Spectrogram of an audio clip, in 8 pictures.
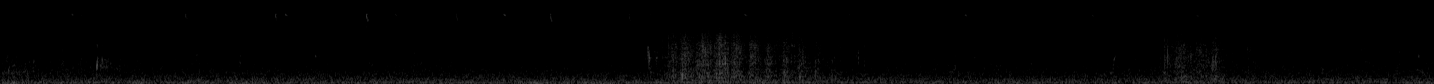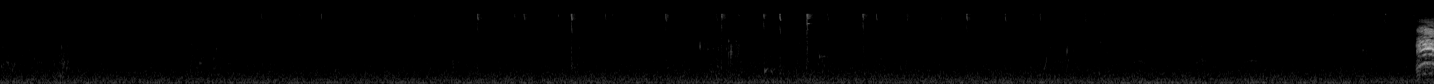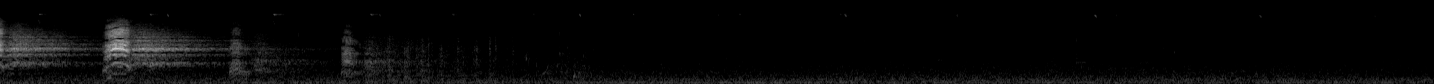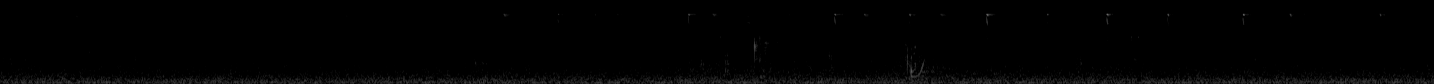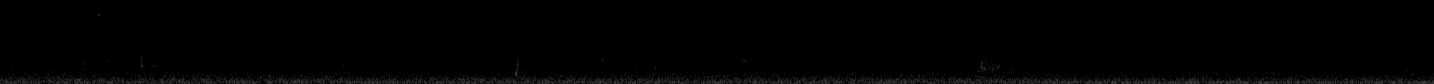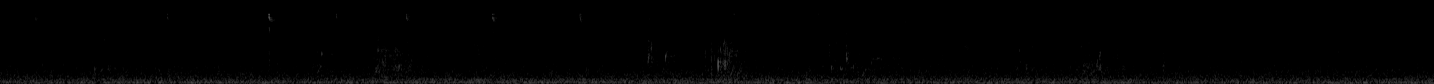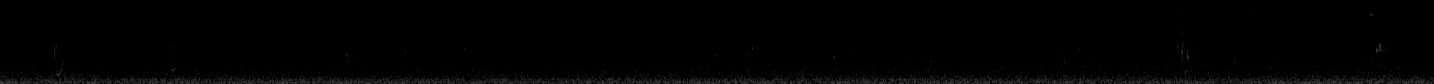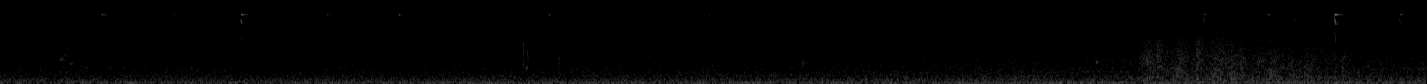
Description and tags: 20081208 1952 monfrague murcielago,buitre
Recorded in Monfragüe placing the microphone in front of a landform called "portillo". In this recording you can hear bats and a vulture. Fostex FR2-LE. Microphone Rode NT4. 08/12/2008 19:52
